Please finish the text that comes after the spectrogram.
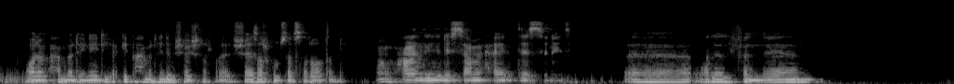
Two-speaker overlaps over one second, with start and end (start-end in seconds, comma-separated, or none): none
